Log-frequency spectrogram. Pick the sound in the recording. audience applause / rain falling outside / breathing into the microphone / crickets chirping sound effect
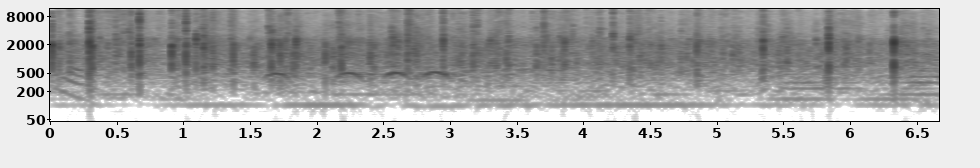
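audience applause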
